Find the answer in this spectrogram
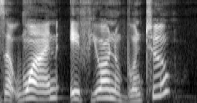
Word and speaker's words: Ubuntu: one if you're in Ubuntu sorry I should correct it because otherwise God has someone will call me Ubuntu that's the correct pronunciation um it will notice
